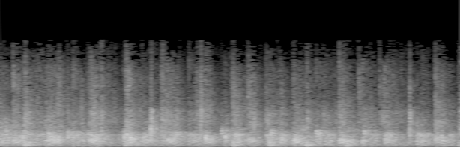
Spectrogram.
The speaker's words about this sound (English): Let's have a round of applause.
